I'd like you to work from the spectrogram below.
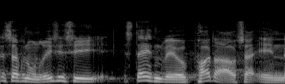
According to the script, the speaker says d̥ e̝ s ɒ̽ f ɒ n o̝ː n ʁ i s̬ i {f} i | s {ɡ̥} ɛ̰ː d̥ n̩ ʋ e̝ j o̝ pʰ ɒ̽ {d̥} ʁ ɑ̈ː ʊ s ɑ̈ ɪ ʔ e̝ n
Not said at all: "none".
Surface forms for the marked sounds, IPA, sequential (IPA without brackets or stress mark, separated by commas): s, d̥, d̥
